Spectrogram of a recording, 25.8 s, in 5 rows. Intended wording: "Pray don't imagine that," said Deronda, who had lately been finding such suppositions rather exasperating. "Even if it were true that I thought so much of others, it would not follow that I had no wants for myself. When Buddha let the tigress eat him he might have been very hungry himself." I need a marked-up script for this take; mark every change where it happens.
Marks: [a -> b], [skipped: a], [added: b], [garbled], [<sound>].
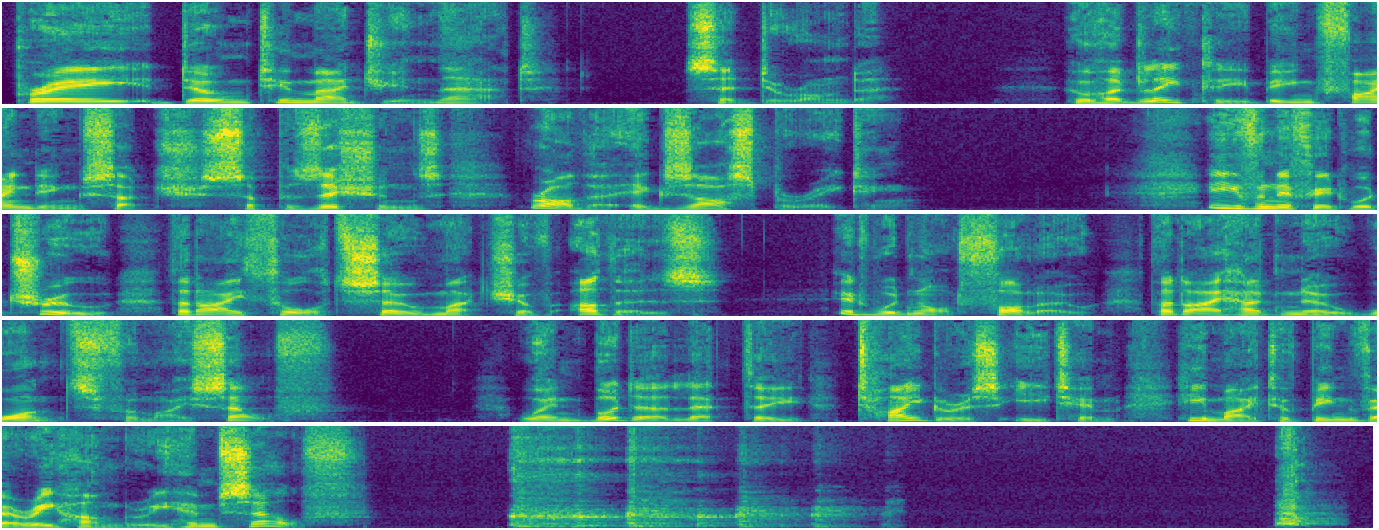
"Pray don't imagine that," said Deronda, who had lately been finding such suppositions rather exasperating. "Even if it were true that I thought so much of others, it would not follow that I had no wants for myself. When Buddha let the tigress eat him he might have been very hungry himself." [cough] [bark]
